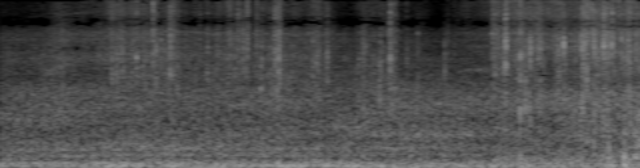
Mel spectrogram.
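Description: Plastic bags crinkling and rustling as bagged action figures are handled in a plastic tote, with a short burst of crackling about three seconds in, over a low steady rumble.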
